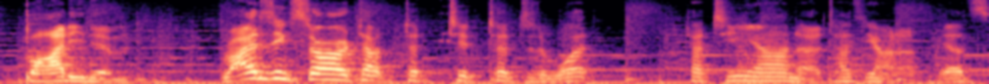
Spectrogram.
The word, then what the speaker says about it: Tatiana: Tatiana. Yeah, that's how you pronounce it.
